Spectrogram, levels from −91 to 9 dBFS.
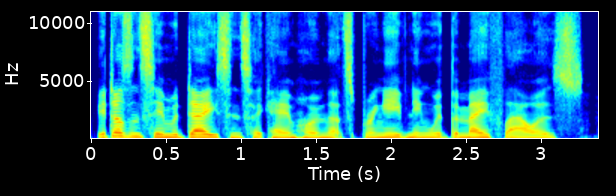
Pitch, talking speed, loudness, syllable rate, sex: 200 Hz, 265 wpm, -20 LUFS, 6.2 syllables/s, female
